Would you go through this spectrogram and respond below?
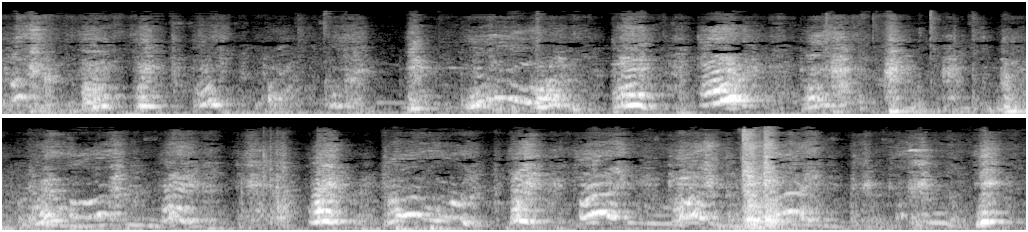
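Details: Excited corgi greeting its owner returning home, giving a long run of high, wavering whines and yelps in rapid bursts, rising and falling, some short sharp squeals, continuous throughout.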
